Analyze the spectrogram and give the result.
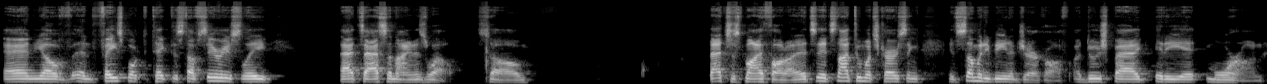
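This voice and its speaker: A man with a stuffy nose hosts a live sports talk stream in a mid-pitched voice. He rambles loosely from thought to thought, bluntly and with plenty of casual swearing. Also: normal speed, fairly bright tone. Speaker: sports talk show host.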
